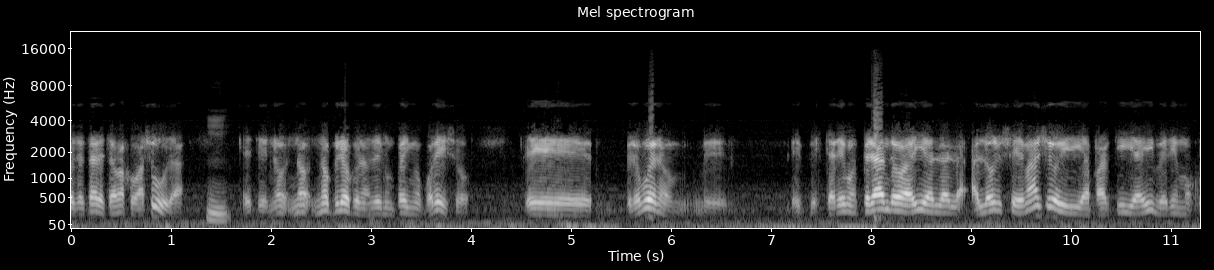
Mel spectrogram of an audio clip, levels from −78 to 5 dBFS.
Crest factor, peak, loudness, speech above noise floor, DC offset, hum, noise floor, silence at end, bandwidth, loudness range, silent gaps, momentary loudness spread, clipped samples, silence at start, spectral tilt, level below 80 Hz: 18 dB; -2 dBFS; -18 LUFS; 24 dB; under 0.1%; none; -43 dBFS; 0.1 s; 12 kHz; 6 LU; none; 17 LU; under 0.1%; 0 s; -5 dB/octave; -46 dBFS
